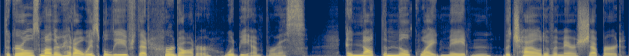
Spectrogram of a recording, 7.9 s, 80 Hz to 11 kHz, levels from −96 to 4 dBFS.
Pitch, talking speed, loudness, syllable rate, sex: 195 Hz, 175 wpm, -19 LUFS, 4.9 syllables/s, female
